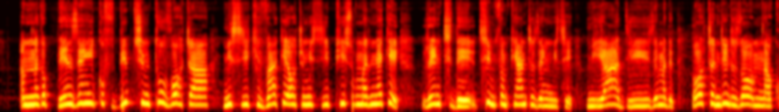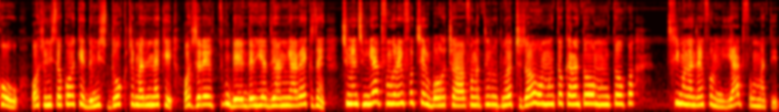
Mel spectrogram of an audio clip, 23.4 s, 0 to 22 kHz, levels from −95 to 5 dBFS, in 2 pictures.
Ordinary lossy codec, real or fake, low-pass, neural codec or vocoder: none; fake; none; vocoder, 44.1 kHz, 128 mel bands every 256 samples, BigVGAN v2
